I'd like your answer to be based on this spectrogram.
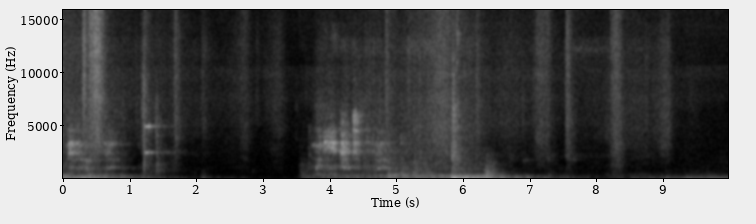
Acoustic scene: elevator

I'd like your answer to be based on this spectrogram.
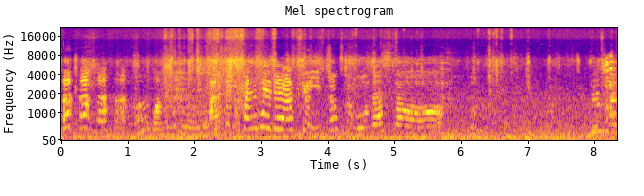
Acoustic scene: car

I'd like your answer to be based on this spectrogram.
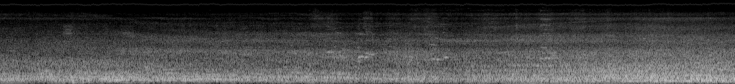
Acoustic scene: street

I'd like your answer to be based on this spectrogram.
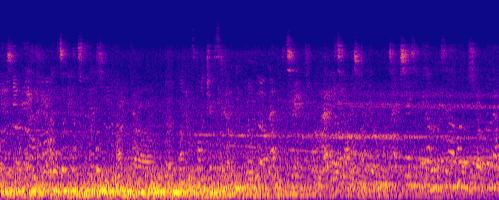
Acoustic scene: subway train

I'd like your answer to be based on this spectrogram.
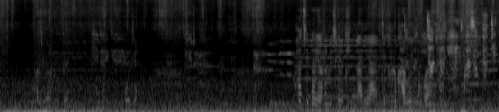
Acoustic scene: car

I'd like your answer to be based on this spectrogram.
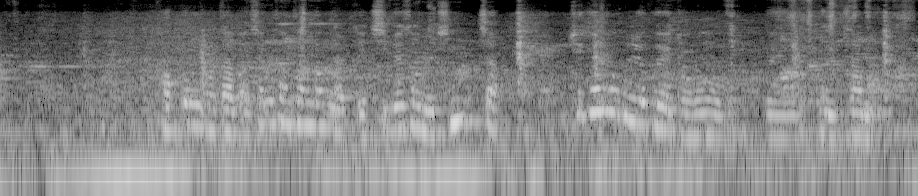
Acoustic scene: restaurant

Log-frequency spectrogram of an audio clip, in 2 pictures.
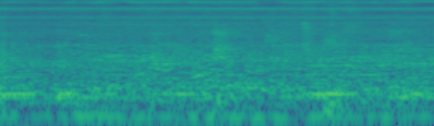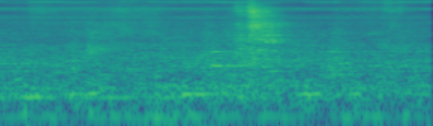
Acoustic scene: cafe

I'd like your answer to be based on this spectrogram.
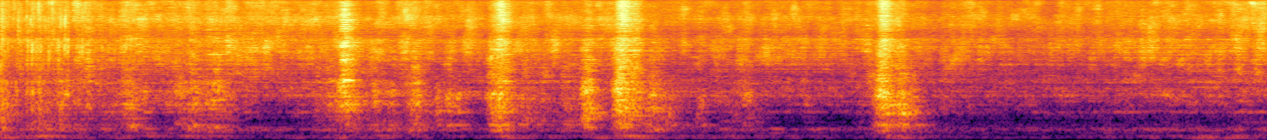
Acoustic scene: kitchen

